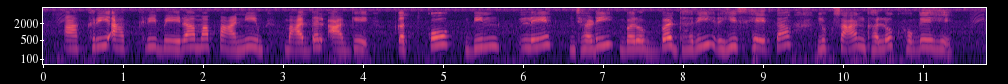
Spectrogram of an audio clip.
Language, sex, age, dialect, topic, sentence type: Chhattisgarhi, female, 18-24, Western/Budati/Khatahi, agriculture, statement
